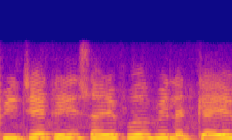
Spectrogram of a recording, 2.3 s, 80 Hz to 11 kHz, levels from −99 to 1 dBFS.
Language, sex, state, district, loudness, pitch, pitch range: Hindi, female, Arunachal Pradesh, Papum Pare, -13 LUFS, 280 Hz, 270-290 Hz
